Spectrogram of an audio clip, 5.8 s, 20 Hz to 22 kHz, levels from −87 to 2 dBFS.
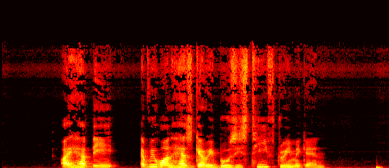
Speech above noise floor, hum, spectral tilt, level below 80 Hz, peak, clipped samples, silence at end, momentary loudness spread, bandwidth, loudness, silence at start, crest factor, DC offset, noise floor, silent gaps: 48 dB; none; -5 dB/octave; -54 dBFS; -2 dBFS; under 0.1%; 0.15 s; 17 LU; 16.5 kHz; -21 LUFS; 0.9 s; 20 dB; under 0.1%; -68 dBFS; none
